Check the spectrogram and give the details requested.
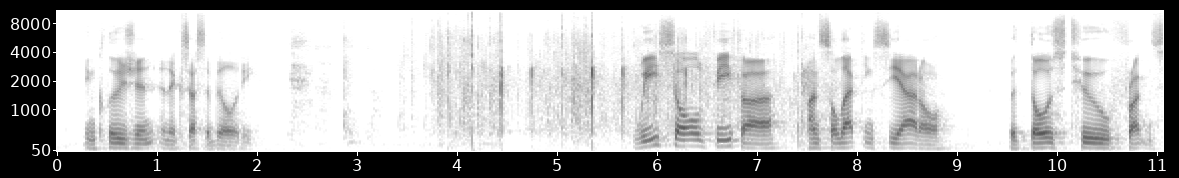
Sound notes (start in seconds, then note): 2.8 applause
